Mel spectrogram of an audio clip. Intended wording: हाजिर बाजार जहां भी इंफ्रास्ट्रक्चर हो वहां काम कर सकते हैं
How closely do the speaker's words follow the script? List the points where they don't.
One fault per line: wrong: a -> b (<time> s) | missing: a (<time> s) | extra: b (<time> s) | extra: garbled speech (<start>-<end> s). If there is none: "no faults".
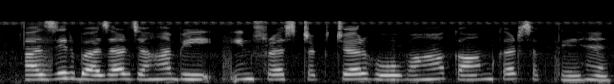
no faults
